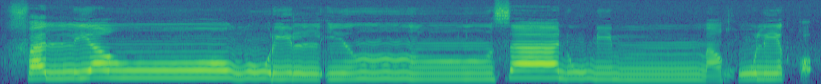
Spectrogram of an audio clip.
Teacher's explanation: Falyanzuril insanu mimma khuliq. Fal, lamnya lam mutlak ya, dibaca jelas, nggak boleh mantul. Falyanzu, yanzu ada ikhfa ausat karena ada nun sukun bertemu dengan huruf lo.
